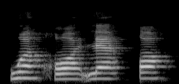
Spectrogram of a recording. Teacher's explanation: qa for fatha open your jaws, and qaf is heavy.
